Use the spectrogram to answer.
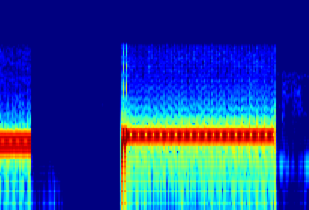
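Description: Telephone tones during a call transfer: a short steady beep, a stretch of silence, then one longer unbroken mid-pitched tone lasting about two seconds before cutting off cleanly.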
